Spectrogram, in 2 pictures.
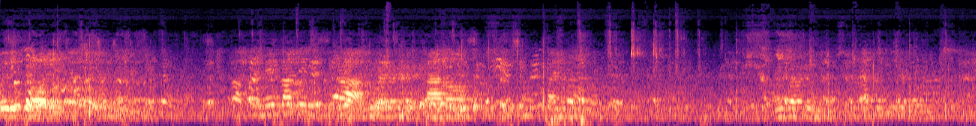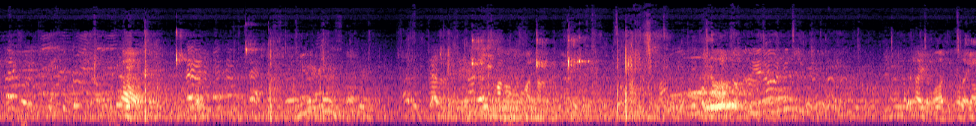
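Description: Young men call out to each other across an outdoor court.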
